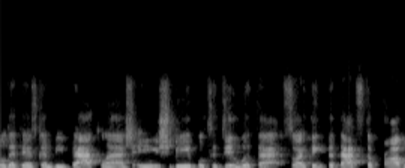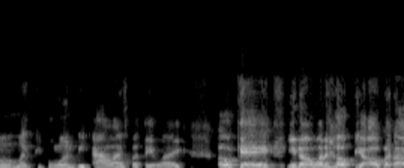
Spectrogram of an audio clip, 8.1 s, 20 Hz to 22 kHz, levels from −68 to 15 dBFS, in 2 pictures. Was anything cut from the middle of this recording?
no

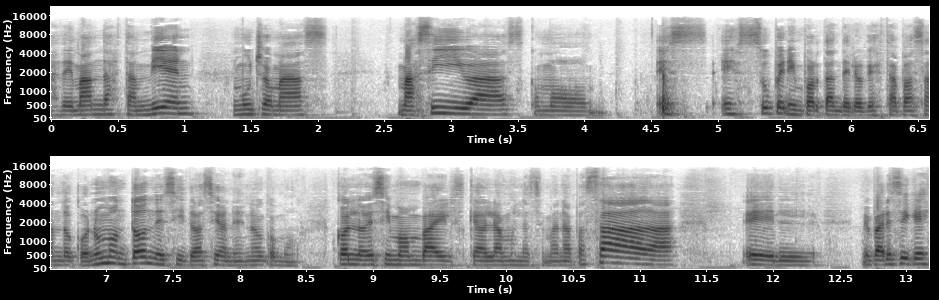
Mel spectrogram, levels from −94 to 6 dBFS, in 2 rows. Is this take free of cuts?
no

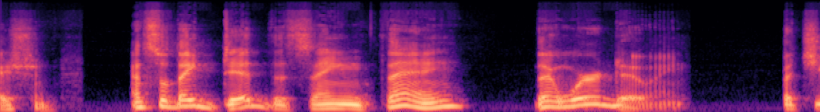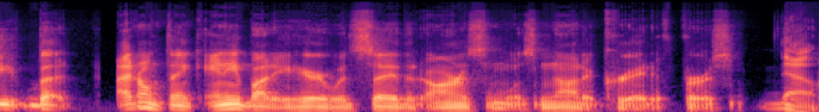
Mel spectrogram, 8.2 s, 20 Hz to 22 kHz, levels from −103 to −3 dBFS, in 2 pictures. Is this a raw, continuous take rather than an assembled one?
yes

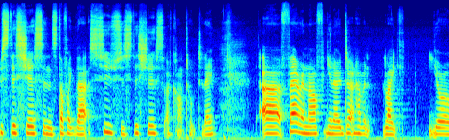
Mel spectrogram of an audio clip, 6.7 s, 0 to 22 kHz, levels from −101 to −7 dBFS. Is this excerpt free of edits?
yes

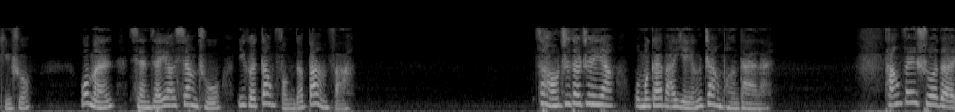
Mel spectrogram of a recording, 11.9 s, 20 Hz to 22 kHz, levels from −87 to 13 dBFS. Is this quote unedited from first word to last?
yes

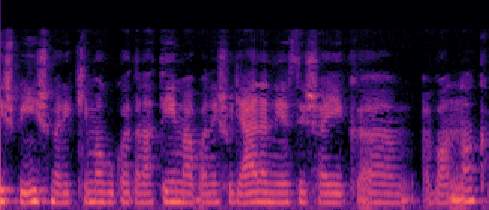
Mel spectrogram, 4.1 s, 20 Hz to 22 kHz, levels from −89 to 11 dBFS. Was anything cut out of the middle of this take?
yes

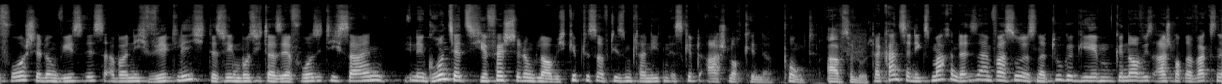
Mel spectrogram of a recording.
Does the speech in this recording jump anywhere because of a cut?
no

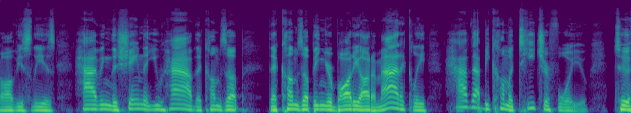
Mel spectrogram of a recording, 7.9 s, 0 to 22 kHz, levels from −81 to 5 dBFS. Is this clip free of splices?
yes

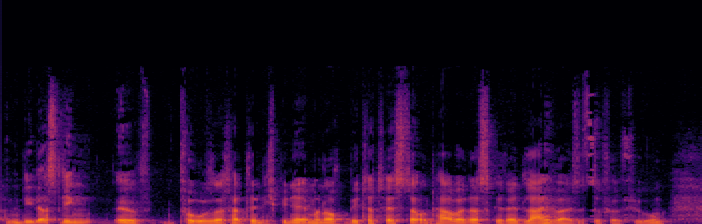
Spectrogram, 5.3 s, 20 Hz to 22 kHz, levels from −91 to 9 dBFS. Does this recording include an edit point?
no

